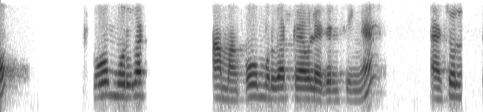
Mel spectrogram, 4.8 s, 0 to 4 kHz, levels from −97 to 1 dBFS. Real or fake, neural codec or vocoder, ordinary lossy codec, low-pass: real; none; Opus, 64 kbps; 3.6 kHz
